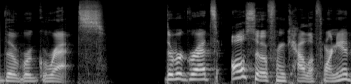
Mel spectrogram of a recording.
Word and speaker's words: Regrettes: And I remember thinking Regrets is such a great name because it's The Regrets, but it's spelled E-T-T-E-S, like kind of a 60s girl group vibe.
